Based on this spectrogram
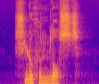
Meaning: inflection of losslaan: 1. plural past indicative 2. plural past subjunctive
- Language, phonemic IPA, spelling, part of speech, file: Dutch, /ˈsluɣə(n) ˈlɔs/, sloegen los, verb, Nl-sloegen los.ogg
